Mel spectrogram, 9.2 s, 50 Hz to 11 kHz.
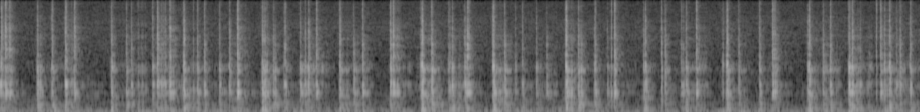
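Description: Long silver nails tap the inner walls of an empty, clear, shallow plastic tray with a divider, lying flat. The result is a rapid, irregular stream of dry, hollow clicks with a woody tone around 625 Hz, bright edges, and almost no ring.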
